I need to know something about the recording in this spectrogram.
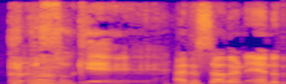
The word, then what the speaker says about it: Ibusuki: and a boat ski in Ibusuki, is how that would be pronounced. Ibusuki.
